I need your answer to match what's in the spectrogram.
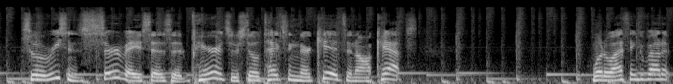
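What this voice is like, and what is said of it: Impression of a female co-host. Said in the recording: “his amazing impression of you ... It was pretty good.”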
